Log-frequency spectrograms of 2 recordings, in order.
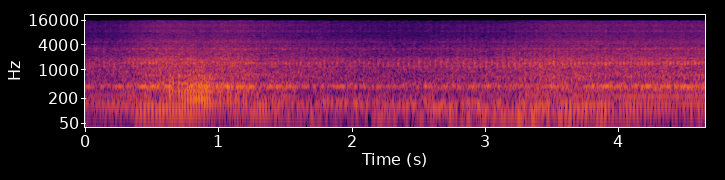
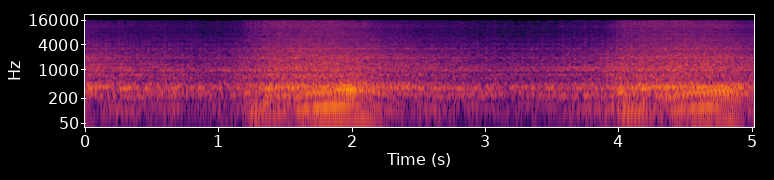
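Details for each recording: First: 2008 Toyota Camry 2.4 V, 2AZ-FE engine, in reverse at about 1200 rpm: steady rough growl with faint hum from the belt tensioner whose spring is weak, letting it flutter; also occurs under load; fixed by replacing tensioner. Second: 2008 Toyota Camry 2.4 V, 2AZ-FE engine, after replacing the weak-springed tensioner: in reverse, revved around 1200 rpm, blipping up and down smoothly with no growl or rumble under load; normal running after repair.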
